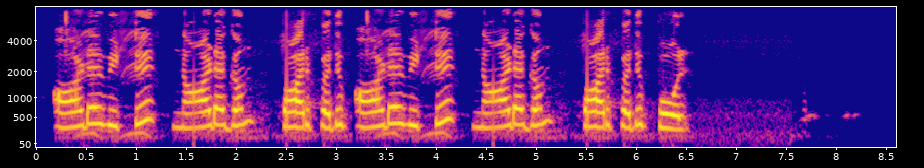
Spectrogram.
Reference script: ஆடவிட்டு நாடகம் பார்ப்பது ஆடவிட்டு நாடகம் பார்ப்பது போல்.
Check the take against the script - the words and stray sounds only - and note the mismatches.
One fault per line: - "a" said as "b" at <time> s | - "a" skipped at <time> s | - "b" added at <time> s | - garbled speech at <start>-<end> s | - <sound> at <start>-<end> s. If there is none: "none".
none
